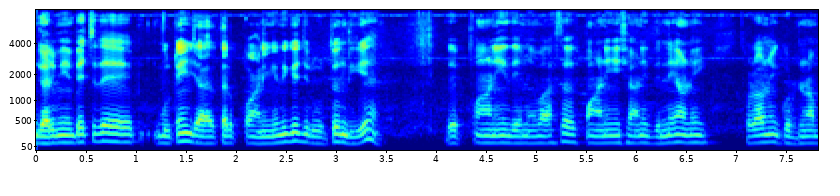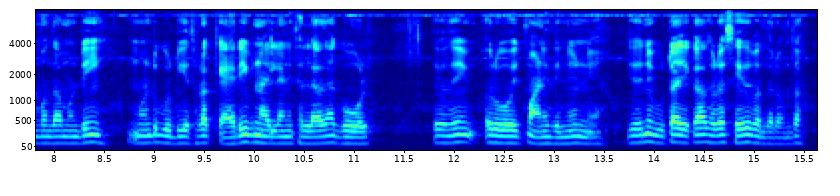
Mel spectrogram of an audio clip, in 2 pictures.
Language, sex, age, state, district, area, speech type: Dogri, male, 30-45, Jammu and Kashmir, Jammu, rural, spontaneous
